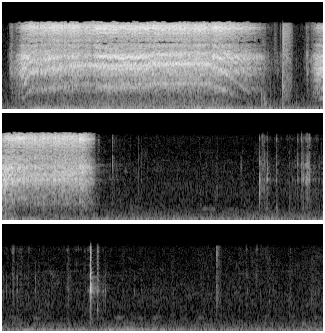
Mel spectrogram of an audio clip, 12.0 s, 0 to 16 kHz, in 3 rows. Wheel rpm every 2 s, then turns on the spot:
60, 170, 100, 20, 0, 0.
none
